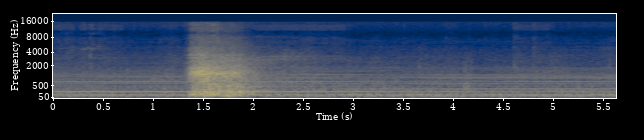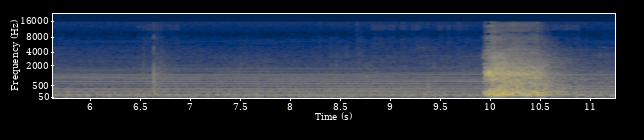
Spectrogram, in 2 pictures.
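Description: Steady electrical hum, broken twice by a short, loud rush of noise, about a second and a half in and again near the end, each starting abruptly and dying away in under a second.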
